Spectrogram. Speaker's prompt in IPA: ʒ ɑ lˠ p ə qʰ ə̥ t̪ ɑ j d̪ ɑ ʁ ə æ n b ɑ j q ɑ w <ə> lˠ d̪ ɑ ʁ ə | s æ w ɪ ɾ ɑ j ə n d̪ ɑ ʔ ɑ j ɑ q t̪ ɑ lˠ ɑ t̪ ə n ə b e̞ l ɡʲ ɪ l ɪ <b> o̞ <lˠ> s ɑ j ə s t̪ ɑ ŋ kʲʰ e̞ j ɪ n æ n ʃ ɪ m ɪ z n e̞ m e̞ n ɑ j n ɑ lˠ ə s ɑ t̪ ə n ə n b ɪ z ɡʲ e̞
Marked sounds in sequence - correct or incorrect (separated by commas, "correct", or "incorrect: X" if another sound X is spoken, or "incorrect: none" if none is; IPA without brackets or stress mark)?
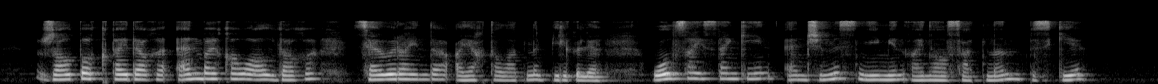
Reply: incorrect: ɑ, incorrect: w, correct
